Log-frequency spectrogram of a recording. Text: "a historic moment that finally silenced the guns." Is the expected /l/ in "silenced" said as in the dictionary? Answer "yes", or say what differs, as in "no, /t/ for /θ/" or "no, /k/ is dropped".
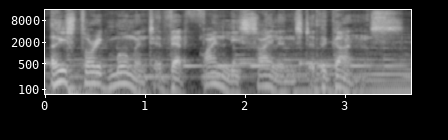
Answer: yes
